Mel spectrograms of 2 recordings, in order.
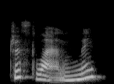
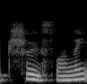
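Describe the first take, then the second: First: Численний with stress on ЛЕН, long нн; stress on second syllable. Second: Численний said as ЧИС-ле-ний, single н; stress on first syllable. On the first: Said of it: "якщо падає наголос сюди". (численний: наголос на ЛЕН, подовжене «нн») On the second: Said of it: "Але, звісно, може бути і". (численний: наголос на ЧИС, коротке «н») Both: Shown as a demonstration.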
